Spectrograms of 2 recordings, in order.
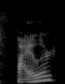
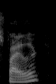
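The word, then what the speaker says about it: Feiler: you to tell us about Bruce is it pronounced fer Bruce fer yeah yeah some of his insights that you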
